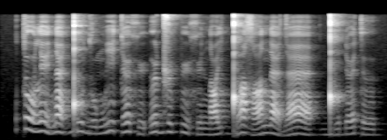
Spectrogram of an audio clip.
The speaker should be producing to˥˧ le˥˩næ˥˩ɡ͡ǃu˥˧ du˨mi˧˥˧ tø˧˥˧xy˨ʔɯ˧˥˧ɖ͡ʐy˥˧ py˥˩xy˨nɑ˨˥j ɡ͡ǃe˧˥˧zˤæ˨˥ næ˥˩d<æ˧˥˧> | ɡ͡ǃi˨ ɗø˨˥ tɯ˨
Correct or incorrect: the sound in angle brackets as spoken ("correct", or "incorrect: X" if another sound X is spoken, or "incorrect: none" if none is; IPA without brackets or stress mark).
correct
